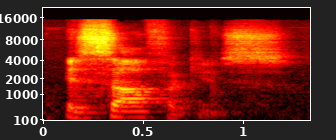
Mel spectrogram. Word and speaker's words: esophagus: Esophagus. So, o S vai realmente ter som de S. É como se tivesse um acento agudo aqui. Esophagus.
